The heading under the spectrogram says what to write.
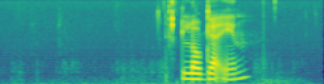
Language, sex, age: Swedish, female, 18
